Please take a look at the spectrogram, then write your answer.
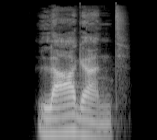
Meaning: present participle of lagern
- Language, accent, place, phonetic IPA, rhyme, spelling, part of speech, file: German, Germany, Berlin, [ˈlaːɡɐnt], -aːɡɐnt, lagernd, verb, De-lagernd.ogg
